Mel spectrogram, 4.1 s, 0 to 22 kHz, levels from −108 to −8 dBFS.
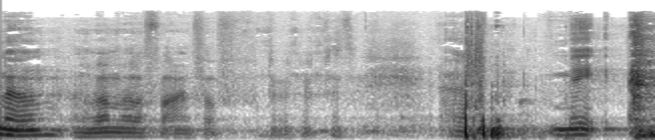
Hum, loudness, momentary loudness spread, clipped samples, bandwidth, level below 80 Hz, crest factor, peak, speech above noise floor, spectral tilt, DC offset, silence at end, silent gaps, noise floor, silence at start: none; -26 LUFS; 25 LU; under 0.1%; 16 kHz; -50 dBFS; 26 dB; 0 dBFS; 23 dB; -5.5 dB/octave; under 0.1%; 0 s; none; -48 dBFS; 0 s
